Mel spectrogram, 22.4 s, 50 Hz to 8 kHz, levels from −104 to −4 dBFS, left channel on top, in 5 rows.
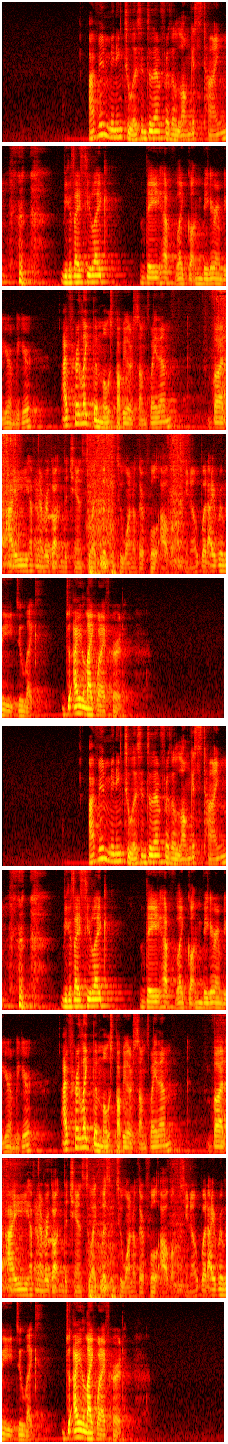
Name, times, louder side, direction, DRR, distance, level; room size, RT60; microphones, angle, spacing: voice 1, 1.7-5.4 5.7-6.6 7.4-9.6 10.1-12.4 13.1-18.7 19.1-20.4, right 2 dB, 20° right, 11 dB, 1.5 m, -35 dB
sound 1, 12.3-12.7 13.0-14.7 15.0-15.8 16.0-17.4 17.8-17.9, left 5 dB, 50° left, 1.9 m, -44 dB
28.0 x 22.0 x 9.1 m, 0.90 s
head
